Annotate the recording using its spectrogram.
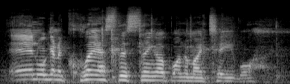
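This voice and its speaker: A man speaks with an American accent. Noticeable background noise sits behind him. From US East Coast, Philadelphia. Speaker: chef and live-stream cooking host. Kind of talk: live cooking stream, casual chat. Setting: studio kitchen.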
